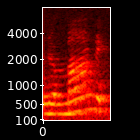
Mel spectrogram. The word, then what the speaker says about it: mnemonic: about memory next week, there's a lot of words that start with an M, and they are pronounced with an N. And it's just because it comes from the Greek word for memory.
